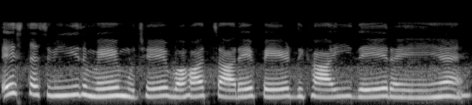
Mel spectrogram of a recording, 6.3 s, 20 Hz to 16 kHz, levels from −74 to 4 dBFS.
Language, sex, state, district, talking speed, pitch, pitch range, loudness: Hindi, female, Madhya Pradesh, Katni, 105 wpm, 240 Hz, 225-260 Hz, -14 LUFS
